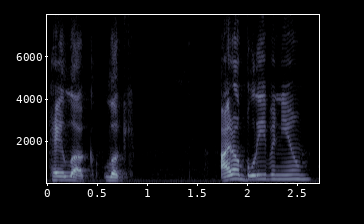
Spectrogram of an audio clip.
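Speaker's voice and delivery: hammed-up know-it-all, loud and pushy; mock arrogant debater. Streamer mocking a debater who talks down to people, loud sneer. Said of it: "It was".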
